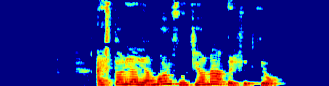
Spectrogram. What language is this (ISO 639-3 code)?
glg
